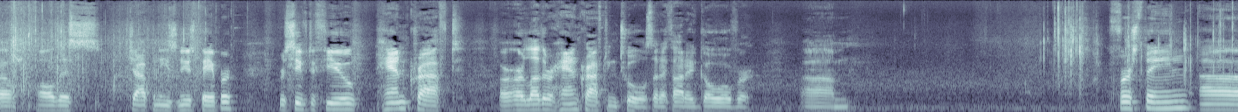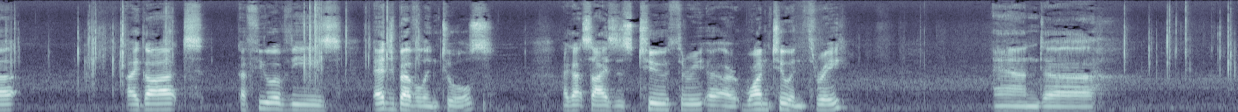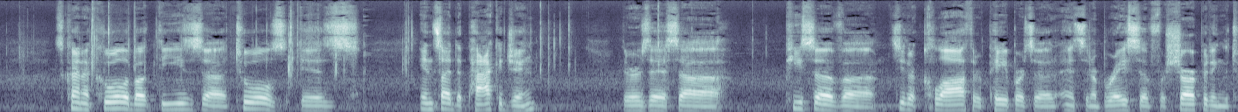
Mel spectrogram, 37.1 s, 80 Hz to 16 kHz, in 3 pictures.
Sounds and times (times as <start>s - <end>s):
Speech: 0.0s - 8.6s, 11.1s - 12.6s, 13.6s - 17.4s, 18.0s - 20.9s, 22.3s - 23.4s, 25.3s - 28.4s, 29.0s - 30.2s, 31.0s - 37.1s.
